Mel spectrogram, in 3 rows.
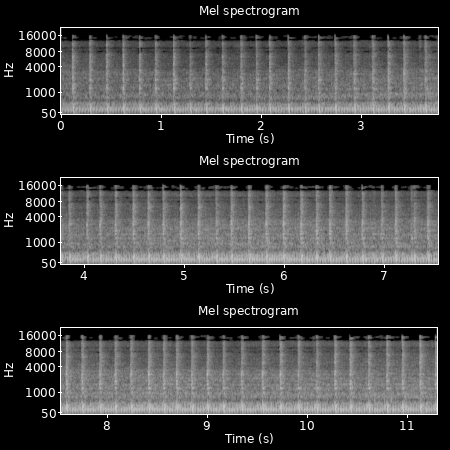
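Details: Vespa PX 125 with 177 kit, restored engine (new bearings, gaskets, piston, rings, lapped cylinder, first-gear parts), first start after a year on 2.5% mix. Quick, even two-stroke putter, about three pulses a second, no misses or knocks. Normal idle.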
